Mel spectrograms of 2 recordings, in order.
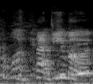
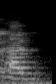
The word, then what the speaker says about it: Padmia: said Padima to begin with, but Padmia. Padmia. We'll go with Padmia.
